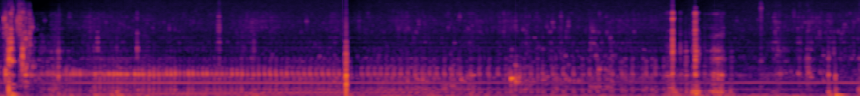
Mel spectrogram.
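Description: Muffled underwater pool sound through a submerged camera: a splash as it goes under, then a steady hum with a rippling, bubbling texture. There is a single sharp click about four seconds in and a few short splashy bursts near the end.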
